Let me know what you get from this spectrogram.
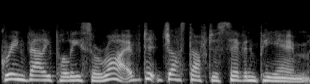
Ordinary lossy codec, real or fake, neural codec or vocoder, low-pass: Opus, 16 kbps; real; none; 7.2 kHz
